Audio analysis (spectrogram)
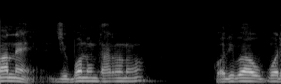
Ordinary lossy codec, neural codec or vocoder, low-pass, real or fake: Opus, 16 kbps; codec, 16 kHz, 8 kbps, FunCodec, trained on Chinese and English, 25 frames a second; 7.2 kHz; fake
